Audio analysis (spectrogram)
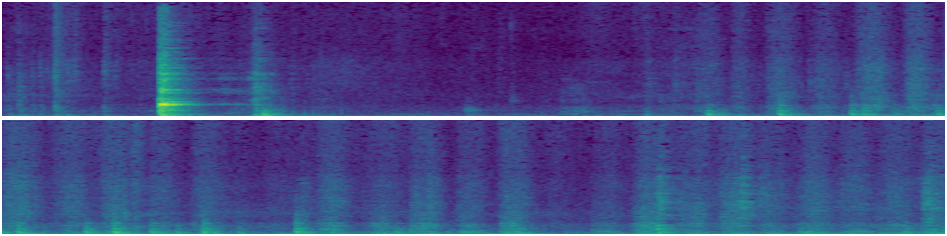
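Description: A sharp knock on a wooden chopping board, then a pause before steady rhythmic sawing strokes of a knife slicing bread for breakfast, moderately loud, with repeated scraping against the board.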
